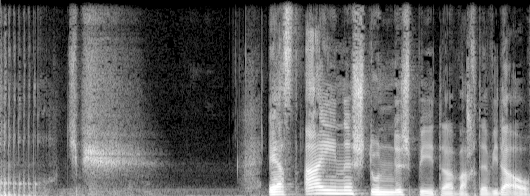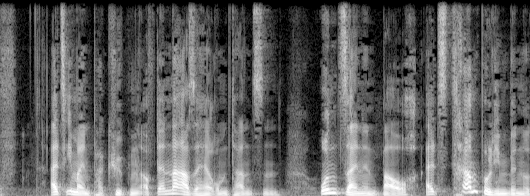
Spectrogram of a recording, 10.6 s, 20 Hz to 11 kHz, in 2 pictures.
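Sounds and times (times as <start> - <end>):
sleeping dinosaur snoring lightly: 0.0 - 0.5
speech: 2.7 - 10.6.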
